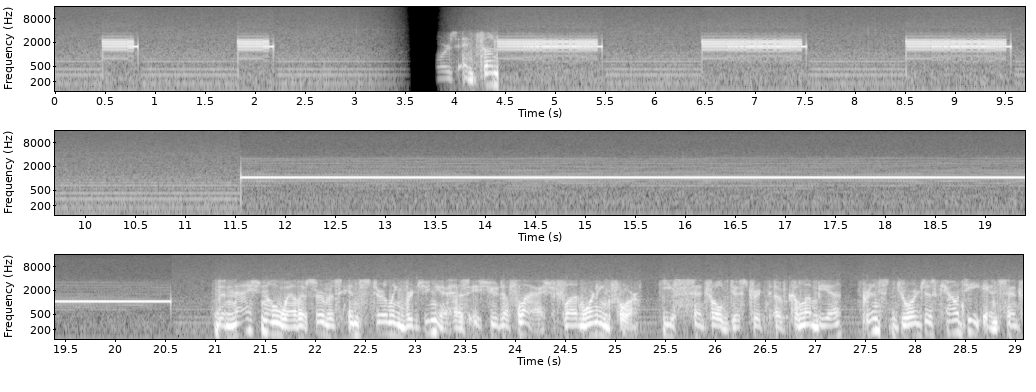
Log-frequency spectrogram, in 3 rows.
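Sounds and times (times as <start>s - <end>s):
steady warning alarm tone: 0.5s - 0.9s, 1.8s - 2.2s, 4.4s - 5.5s, 6.5s - 7.5s, 8.5s - 9.6s.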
